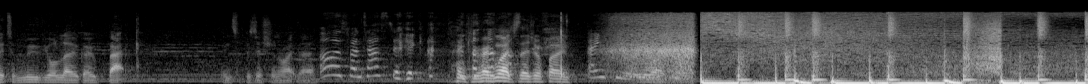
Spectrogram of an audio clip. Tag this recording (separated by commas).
Speech, Music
